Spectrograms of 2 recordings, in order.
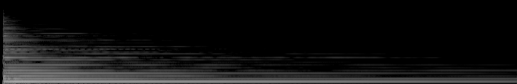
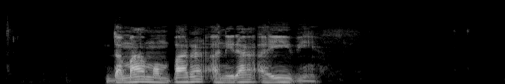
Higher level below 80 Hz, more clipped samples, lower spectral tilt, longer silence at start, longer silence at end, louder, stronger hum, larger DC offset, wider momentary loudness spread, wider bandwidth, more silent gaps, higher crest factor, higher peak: second, -62 dBFS vs -56 dBFS; neither; first, -7.5 dB/octave vs -5.5 dB/octave; second, 0 s vs 1.05 s; second, 0 s vs 1.85 s; second, -34 LUFS vs -25 LUFS; neither; neither; first, 18 LU vs 15 LU; about the same, 9.6 kHz vs 9.8 kHz; neither; second, 16 dB vs 22 dB; second, -18 dBFS vs -6 dBFS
